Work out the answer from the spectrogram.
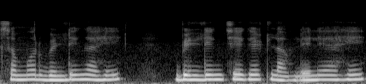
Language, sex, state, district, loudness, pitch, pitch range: Marathi, female, Maharashtra, Solapur, -14 LUFS, 220 Hz, 210-225 Hz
